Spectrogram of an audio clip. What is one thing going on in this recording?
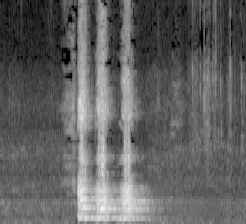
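A dog barks sharply a few times close by.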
